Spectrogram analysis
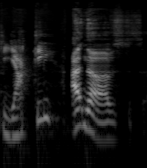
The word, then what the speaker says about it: Yachty: It's I'm I'm hip enough to know it's called It's Yachty.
